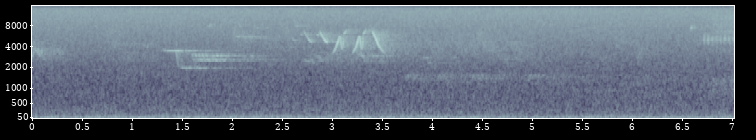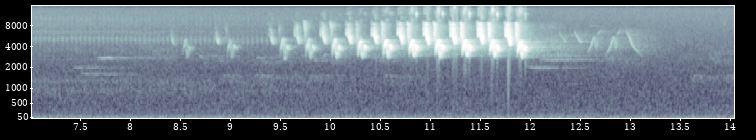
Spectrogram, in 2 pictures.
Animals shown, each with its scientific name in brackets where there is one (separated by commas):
Wood Thrush (Hylocichla mustelina), American Crow (Corvus brachyrhynchos), Red Squirrel (Tamiasciurus hudsonicus), Blue-headed Vireo (Vireo solitarius), Ovenbird (Seiurus aurocapilla), Chestnut-sided Warbler (Setophaga pensylvanica)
